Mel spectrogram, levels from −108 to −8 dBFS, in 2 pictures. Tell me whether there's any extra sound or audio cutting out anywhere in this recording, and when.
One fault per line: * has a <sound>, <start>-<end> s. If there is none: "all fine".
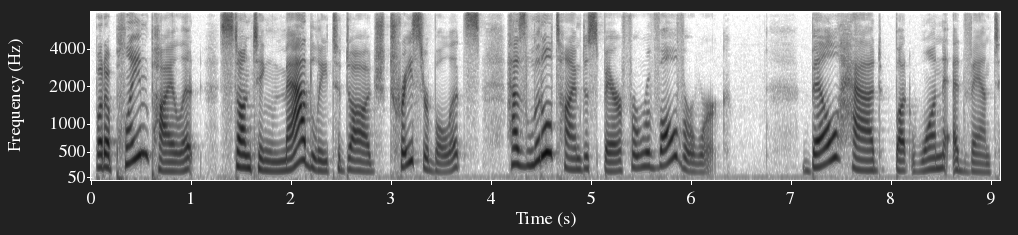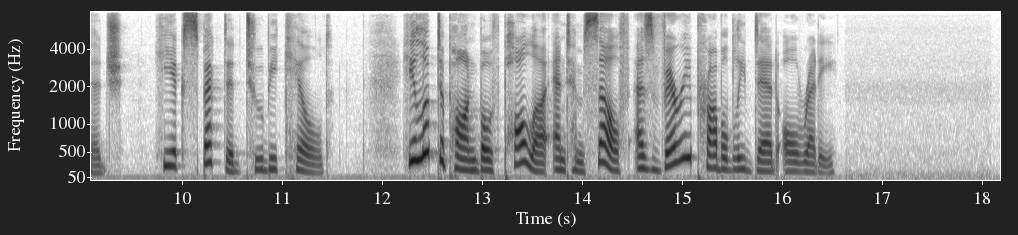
all fine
